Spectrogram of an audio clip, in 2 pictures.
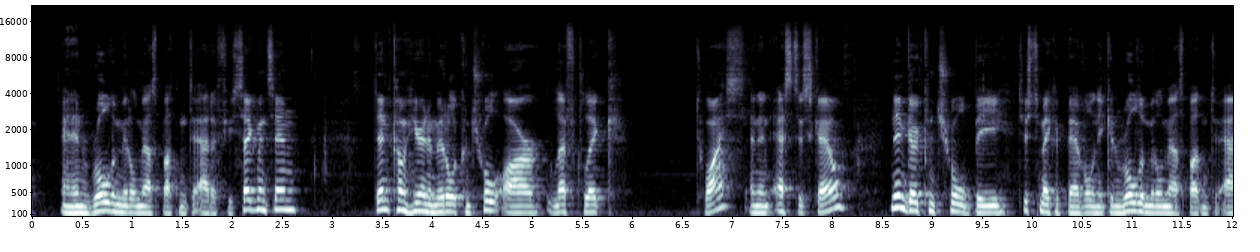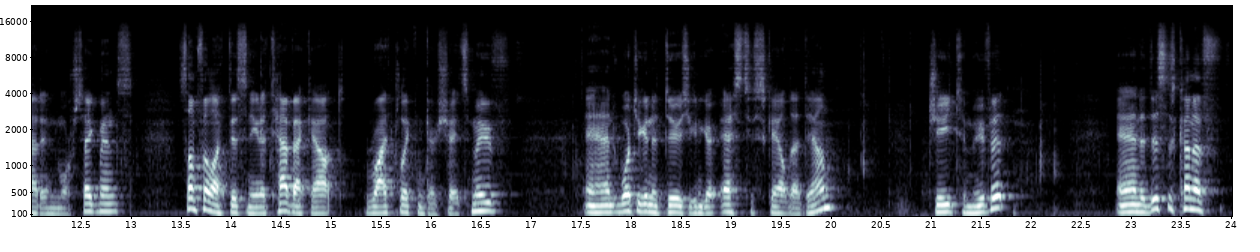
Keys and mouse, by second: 4.0 ctrl+click, 4.3 ctrl+r, 7.3 s, 8.6-11.7 ctrl+drag, 8.7 ctrl+b, 11.7-15.5 middle drag, 14.2 Tab, 15.5-17.3 right drag, 17.3-18.7 middle drag, 17.8 KP_7, 18.7-24.0 right drag, 18.8 s, 20.7 g.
